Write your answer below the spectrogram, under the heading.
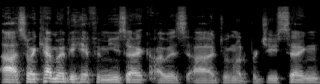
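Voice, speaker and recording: Fairly quick speech from a man, ordinary in pitch variation. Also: very clean recording, silent background. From New Zealand. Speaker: film producer and former music label founder. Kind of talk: conference panel interview.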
